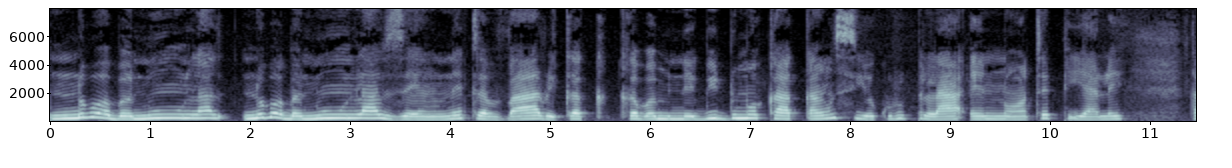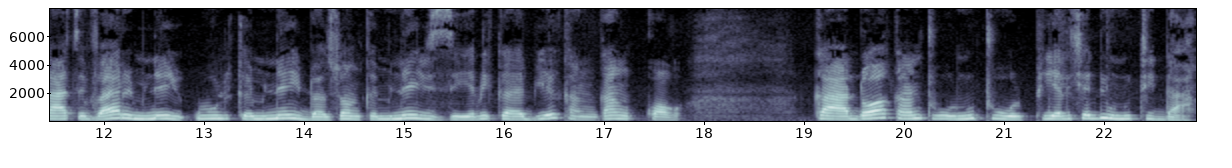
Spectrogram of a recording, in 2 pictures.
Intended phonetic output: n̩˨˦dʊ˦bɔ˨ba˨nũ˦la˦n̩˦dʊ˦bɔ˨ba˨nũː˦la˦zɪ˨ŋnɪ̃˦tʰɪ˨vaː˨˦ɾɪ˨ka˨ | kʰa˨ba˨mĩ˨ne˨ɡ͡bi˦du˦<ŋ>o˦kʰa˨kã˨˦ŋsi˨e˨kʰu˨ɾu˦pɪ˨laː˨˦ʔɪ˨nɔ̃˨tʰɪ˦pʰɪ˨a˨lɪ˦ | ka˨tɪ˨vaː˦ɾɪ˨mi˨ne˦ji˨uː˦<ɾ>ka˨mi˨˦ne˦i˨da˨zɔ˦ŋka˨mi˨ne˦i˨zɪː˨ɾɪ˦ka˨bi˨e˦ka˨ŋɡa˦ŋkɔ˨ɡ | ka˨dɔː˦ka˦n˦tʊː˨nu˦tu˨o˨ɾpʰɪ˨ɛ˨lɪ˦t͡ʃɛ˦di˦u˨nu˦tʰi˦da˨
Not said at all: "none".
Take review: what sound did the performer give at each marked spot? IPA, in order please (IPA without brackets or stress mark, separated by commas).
m, l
